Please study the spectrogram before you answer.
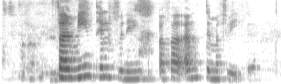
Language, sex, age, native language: Icelandic, female, 12, Icelandic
